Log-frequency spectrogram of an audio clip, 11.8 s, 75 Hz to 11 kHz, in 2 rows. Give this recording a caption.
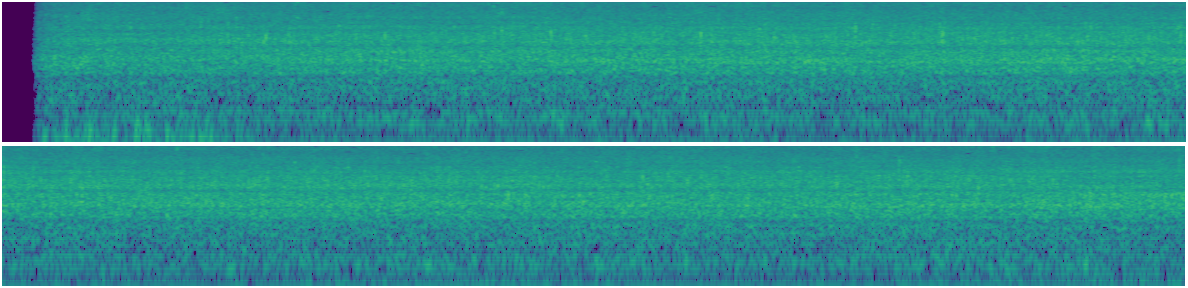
Soundscapes > Nature
Running Stream
A stream running off of The River Tone in Taunton, Somerset, UK. Recorded on 17th July 2024 using a Google Pixel 6a phone. I want to share them with you here.
stream, flowing, river, running, brook, creek, water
